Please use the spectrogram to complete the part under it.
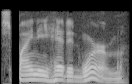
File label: "spiny-headed worm", English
